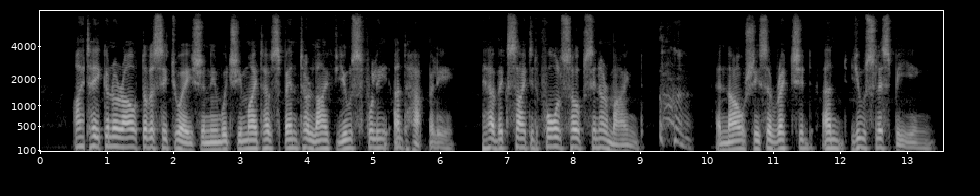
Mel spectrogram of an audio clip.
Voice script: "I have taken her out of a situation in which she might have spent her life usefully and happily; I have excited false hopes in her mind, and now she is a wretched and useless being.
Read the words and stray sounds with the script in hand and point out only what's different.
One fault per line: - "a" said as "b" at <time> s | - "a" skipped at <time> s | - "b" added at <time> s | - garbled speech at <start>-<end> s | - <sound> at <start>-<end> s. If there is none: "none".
- "have" skipped at 0.6 s
- "I" skipped at 6.2 s
- cough at 9.3-9.8 s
